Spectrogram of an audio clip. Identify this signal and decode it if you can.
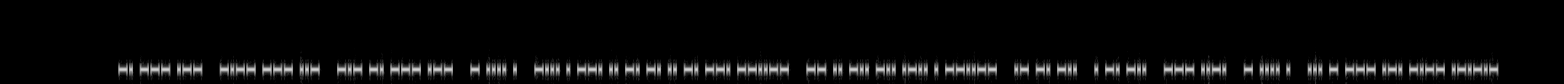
Morse code, heard as a keyed tone, about 46 wpm, 700 Hz. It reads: NOW YOU KNOW THE BEGINNING, MIDDLE, AND END OF THE STORY.
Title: Sentences from Top 1000 Words - Review Part 6 - 45wpm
